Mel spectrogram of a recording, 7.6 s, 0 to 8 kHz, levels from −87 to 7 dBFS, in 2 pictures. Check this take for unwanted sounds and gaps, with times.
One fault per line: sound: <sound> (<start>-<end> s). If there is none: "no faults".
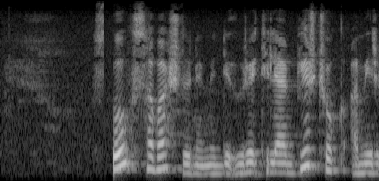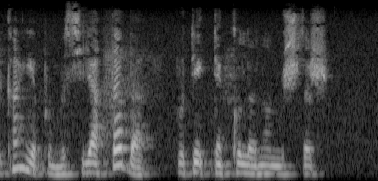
sound: dropout (1.0-1.1 s)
